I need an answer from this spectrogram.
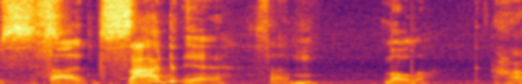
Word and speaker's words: Saad: You pronounce your name Saad.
